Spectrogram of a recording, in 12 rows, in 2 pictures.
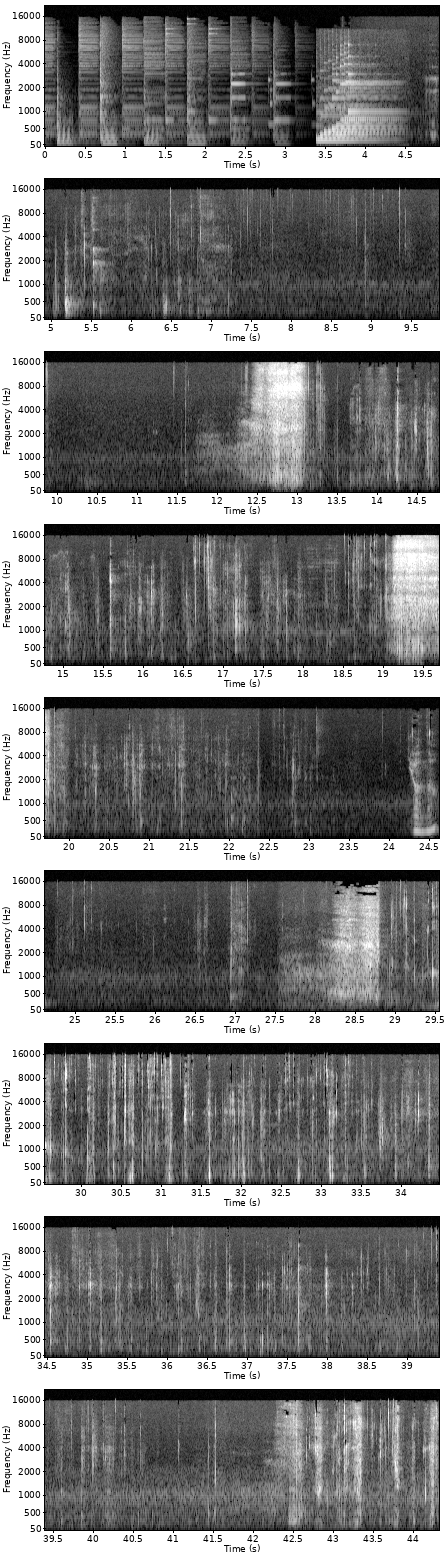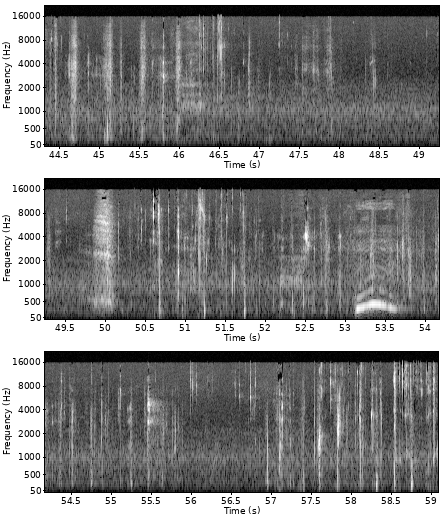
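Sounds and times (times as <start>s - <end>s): wet chewing and mouth smacks: 13.1s - 24.0s, 28.8s - 41.7s, 50.2s - 59.0s
person humming: 53.1s - 53.8s.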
